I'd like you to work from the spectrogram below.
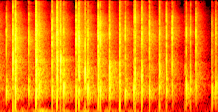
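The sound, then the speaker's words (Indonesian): Brisk clapping for children who have just sung a song, with many sharp, loud claps in a quick, fairly even rhythm and no talk. “Anak-anak, kalian telah menyanyikan lagu Tebak Isi dengan penuh semangat. Tepuk tangan untuk semua.”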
